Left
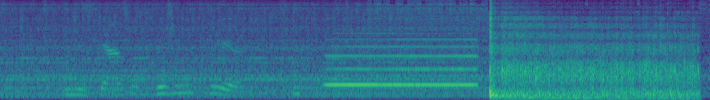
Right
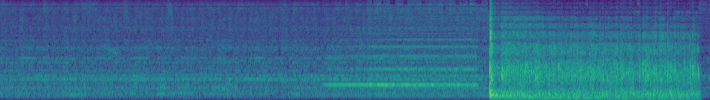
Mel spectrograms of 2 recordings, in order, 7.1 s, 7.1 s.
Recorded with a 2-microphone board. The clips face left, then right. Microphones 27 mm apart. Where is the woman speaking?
70° left (ahead or behind).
